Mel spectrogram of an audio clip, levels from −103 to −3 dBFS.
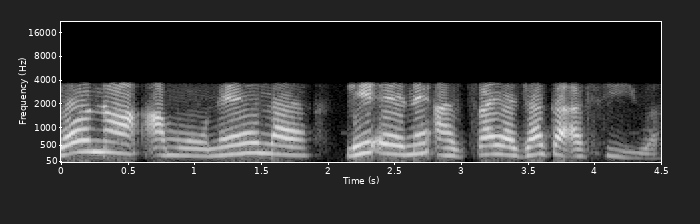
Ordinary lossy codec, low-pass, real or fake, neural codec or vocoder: none; 3.6 kHz; real; none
